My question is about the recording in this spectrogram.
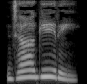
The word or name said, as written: ಜಾಗೀರಿ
